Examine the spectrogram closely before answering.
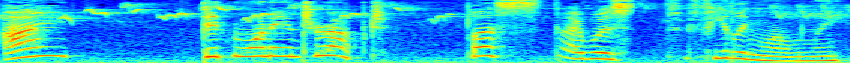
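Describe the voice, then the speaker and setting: A meek, polite loser of a guy acted by a woman, with a high voice. He sounds lonely and earnest, in a comic radio play manner. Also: big pitch swings, moderate pace, fairly bright tone, full character voice. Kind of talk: radio play comedy acting.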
